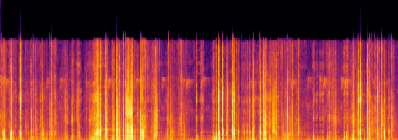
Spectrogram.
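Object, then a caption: Pressed chalk disc shaved with a steel blade. A solid, palm-sized round white disc of pressed chalk is held in the fingers and shaved with a steel box-cutter blade, with the flakes falling into a dark pan. A dense run of short, dry, bright scraping and crunching strokes comes through, with louder flurries around two and five seconds.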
